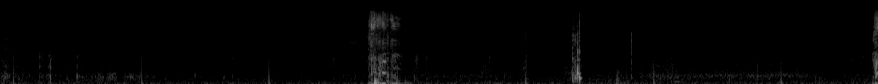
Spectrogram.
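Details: A pet ferret sick with flu sneezes indoors: one sharp explosive sneeze near four seconds, then shorter snorting bursts at about six and nine seconds, with faint rustling between.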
